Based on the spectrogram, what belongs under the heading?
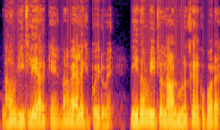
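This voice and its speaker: A man's voice: lowish voice, fairly even intonation, racing, mellow, no echo, close to an everyday voice. A man voicing a placating young village husband, in a cartoon. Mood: pleading. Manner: pleading, peacemaking. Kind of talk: cartoon voice acting.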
